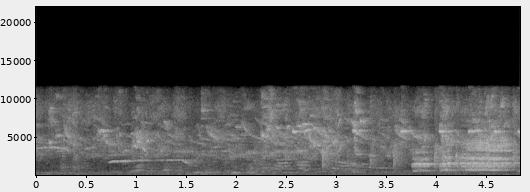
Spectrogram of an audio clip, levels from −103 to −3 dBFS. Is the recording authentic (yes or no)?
yes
